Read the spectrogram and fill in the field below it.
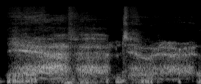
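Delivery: breathless, pained whisper; strained whisper. Retold or imitated. Telling roommate he's fine while barely breathing. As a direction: push the words out through chest pain. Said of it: "just trying to talk through it".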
